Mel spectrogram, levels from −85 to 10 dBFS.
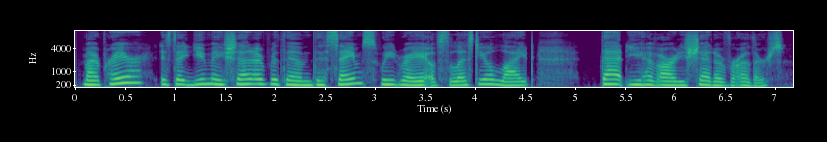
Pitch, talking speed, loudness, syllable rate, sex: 245 Hz, 190 wpm, -16 LUFS, 4.9 syllables/s, female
